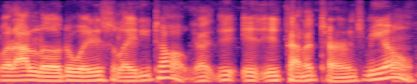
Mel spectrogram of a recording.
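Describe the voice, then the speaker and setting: With a Southern US accent, a man speaks in an animated tone at a fairly quick pace. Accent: Southern twang. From US South. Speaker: dating advice streamer. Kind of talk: casual commentary.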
